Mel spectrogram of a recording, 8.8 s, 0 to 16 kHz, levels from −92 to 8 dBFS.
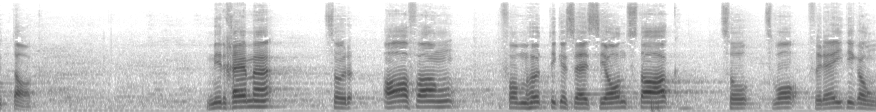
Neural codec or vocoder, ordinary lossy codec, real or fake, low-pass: none; none; real; 14.4 kHz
